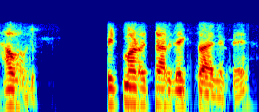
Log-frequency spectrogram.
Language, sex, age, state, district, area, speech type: Kannada, male, 30-45, Karnataka, Dakshina Kannada, rural, conversation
